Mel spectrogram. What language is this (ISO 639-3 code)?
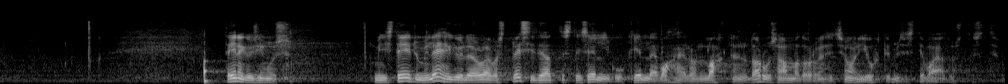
est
